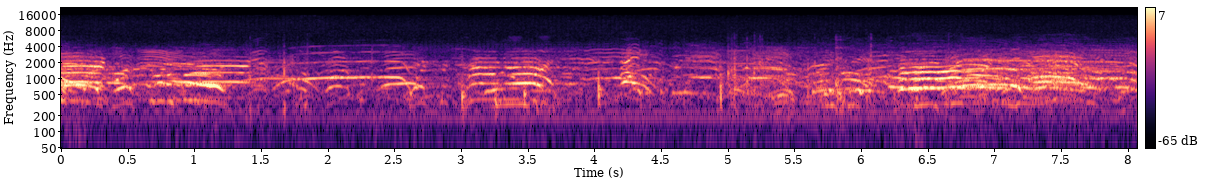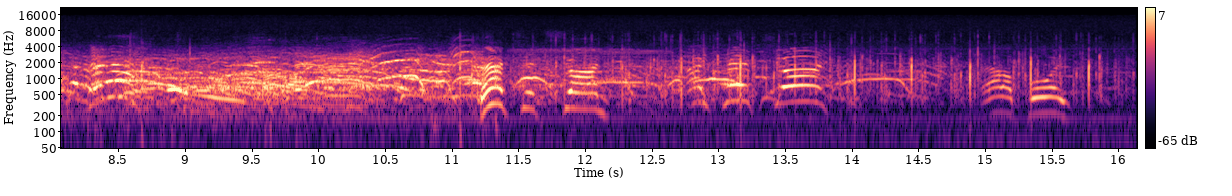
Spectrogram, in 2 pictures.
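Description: A crowd of spectators shouts and cheers excitedly outdoors.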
